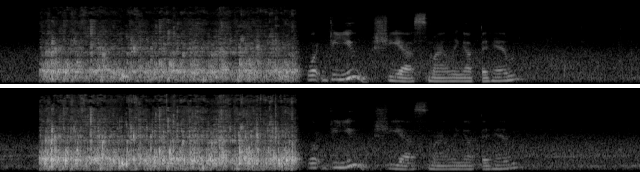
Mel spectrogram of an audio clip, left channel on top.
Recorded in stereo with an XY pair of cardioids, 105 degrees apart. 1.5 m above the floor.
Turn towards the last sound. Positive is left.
turn(degrees=60)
